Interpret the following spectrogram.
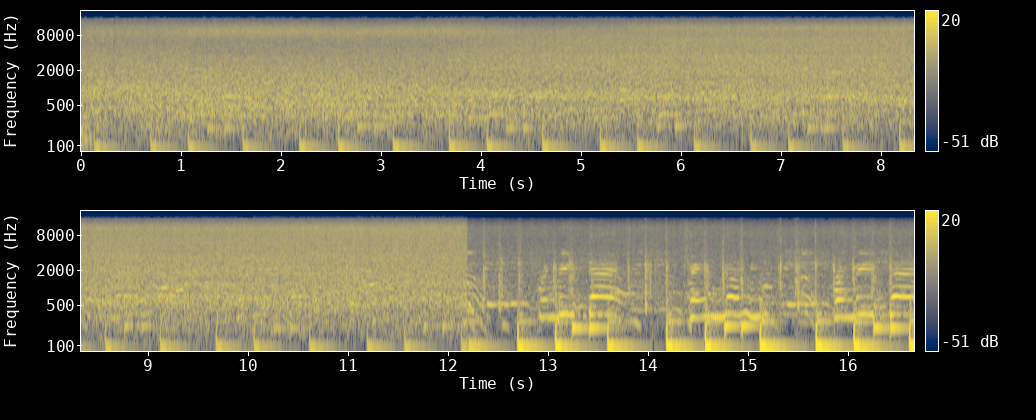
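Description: Waterfall: a steady rush of falling water over background music with a steady beat. About twelve seconds in, the water sound cuts off abruptly and the music with singing carries on alone.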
